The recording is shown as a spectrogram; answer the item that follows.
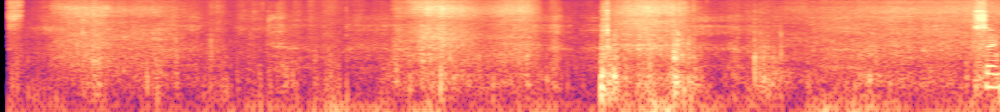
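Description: Footsteps crunching through snow while a plastic ice-fishing sled is dragged over the snow, making an uneven scraping hiss.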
